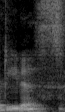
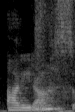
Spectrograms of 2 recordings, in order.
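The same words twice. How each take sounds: First: It is said the American way. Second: It is said in a non-American way.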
